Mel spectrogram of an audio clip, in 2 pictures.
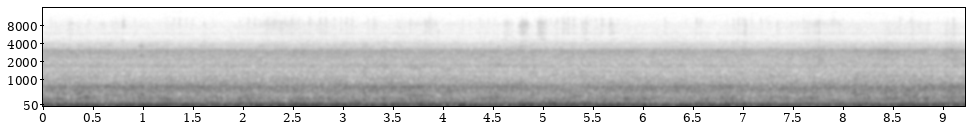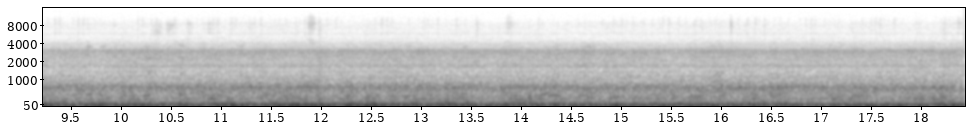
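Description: Steady running rumble of a passenger train, heard from inside the carriage.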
